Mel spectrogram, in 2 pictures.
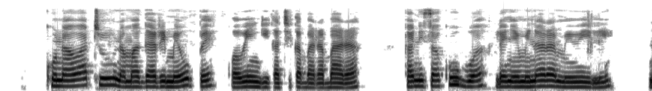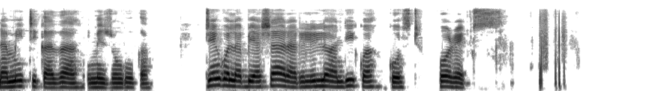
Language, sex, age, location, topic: Swahili, female, 25-35, Mombasa, government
